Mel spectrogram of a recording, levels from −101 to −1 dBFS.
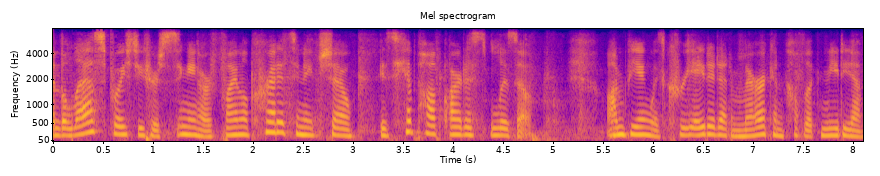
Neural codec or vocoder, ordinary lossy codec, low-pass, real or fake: codec, 16 kHz, 0.8 kbps, ZipCodec; Opus, 24 kbps; 7.2 kHz; fake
